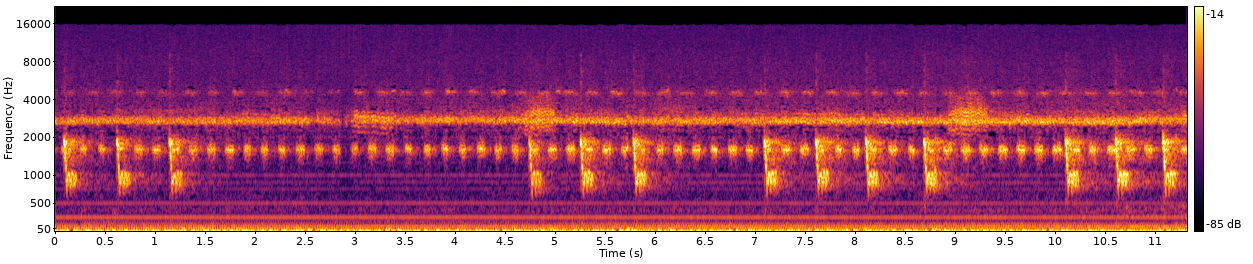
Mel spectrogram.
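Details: Large-tailed (white-tailed) Nightjar in North Queensland tropical rainforest, mostly recorded on the Paluma Range north of Townsville, from an old cassette: hollow, knocking 'chonk' notes, about two a second in short runs, like distant wood-chopping, over a steady high insect whine and low hum.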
